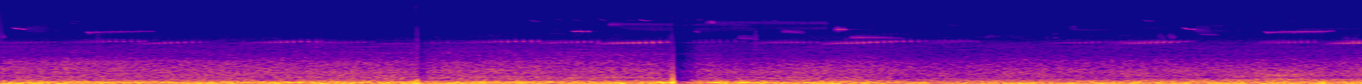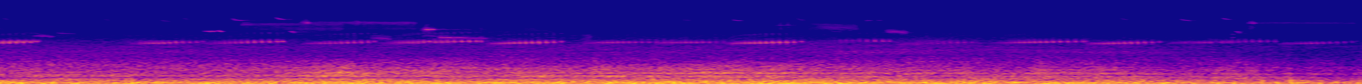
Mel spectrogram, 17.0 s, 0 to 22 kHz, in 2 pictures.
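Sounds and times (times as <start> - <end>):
jet engines rumbling: 0.0 - 17.0.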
